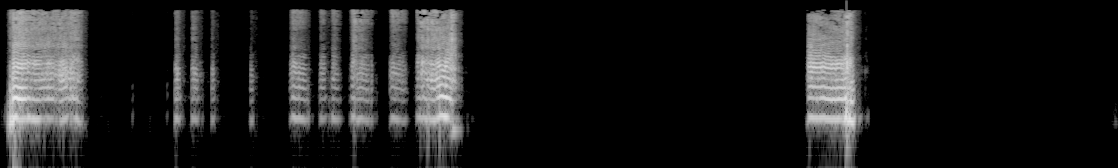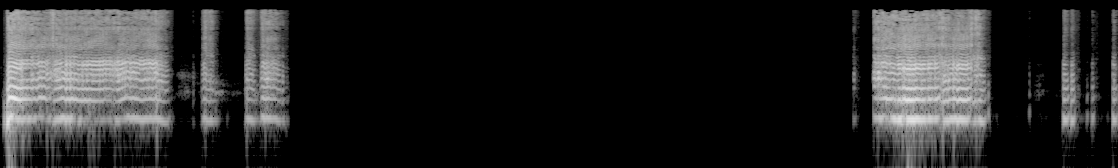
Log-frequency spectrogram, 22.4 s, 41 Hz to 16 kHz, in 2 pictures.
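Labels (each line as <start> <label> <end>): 0.0 A fly buzzes piercingly. 0.9
1.7 A fly buzzes erratically. 4.7
8.0 A fly buzzes piercingly. 8.6
11.2 A fly buzzes erratically. 14.1
19.9 A fly buzzes erratically. 22.4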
